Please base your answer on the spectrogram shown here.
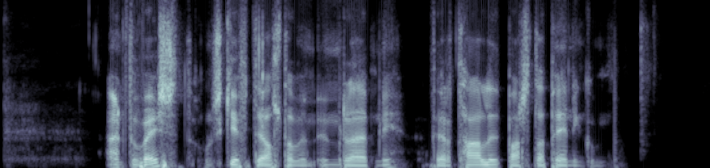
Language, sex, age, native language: Icelandic, male, 20-29, Icelandic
